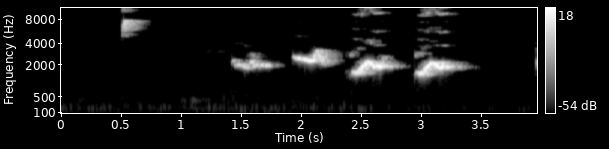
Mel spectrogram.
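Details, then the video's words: American robin singing: a high thin note, then a run of short whistled carolling phrases near mid pitch, each slurred and slightly rising or falling, given in quick succession over clean silence. "American Robin Song! Call! Sound! Singing! - Mirlo Primavera Canto- Turdus Migratorius"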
